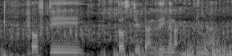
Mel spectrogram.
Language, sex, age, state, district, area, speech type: Santali, male, 30-45, West Bengal, Purulia, rural, spontaneous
